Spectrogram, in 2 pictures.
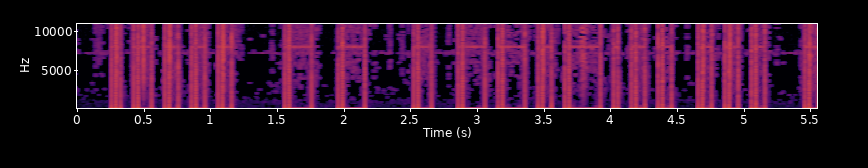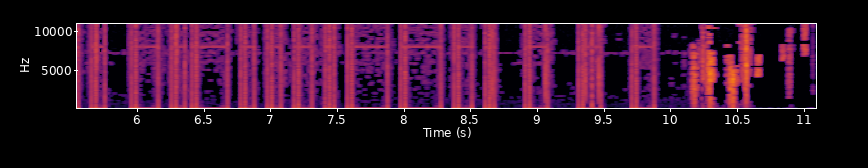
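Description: A few people clap.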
